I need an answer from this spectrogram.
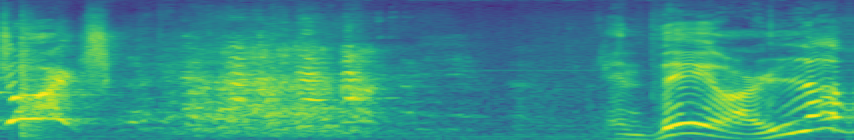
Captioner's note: audience laughs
